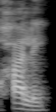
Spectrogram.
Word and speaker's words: Ahly: La verdad es que si la leemos según las normas de lengua española sería ahí el nombre. Pero todo el mundo la pronuncia como Hali, ¿vale? Así que yo la pronuncio también así.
